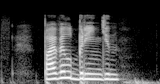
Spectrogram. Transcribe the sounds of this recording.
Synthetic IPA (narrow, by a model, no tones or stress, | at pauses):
pavʲelˠbɾʲiŋɡʲɪn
